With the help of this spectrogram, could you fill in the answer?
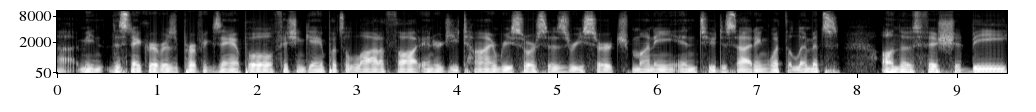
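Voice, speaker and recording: A man with an American accent at medium pitch, fairly quick and monotone, his intonation flat. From Richmond, Virginia. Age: 50s. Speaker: real estate agent. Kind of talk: casual interview.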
